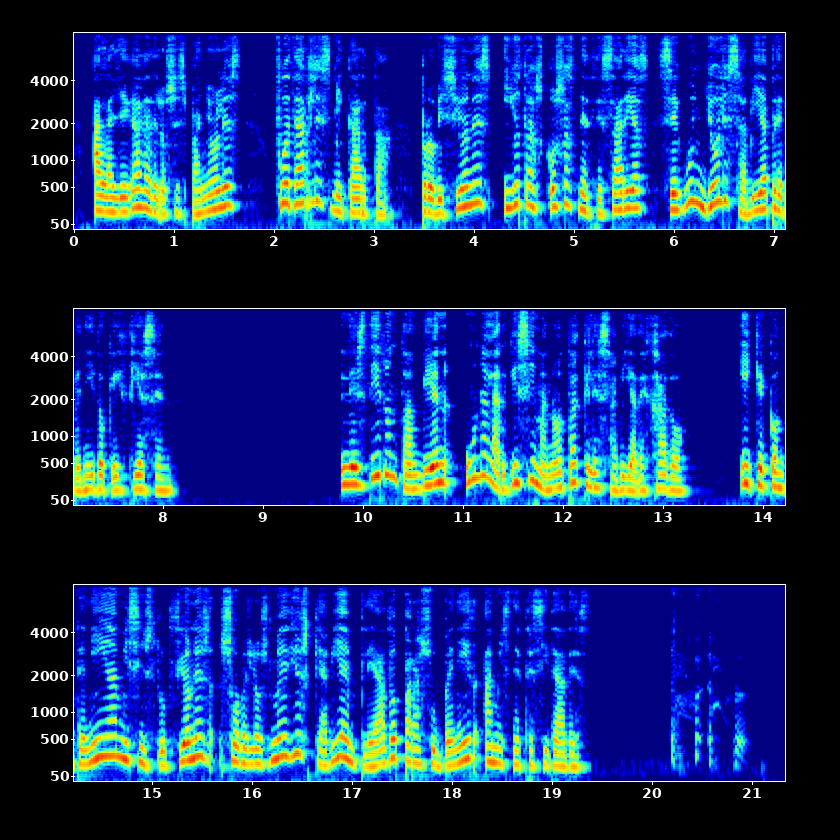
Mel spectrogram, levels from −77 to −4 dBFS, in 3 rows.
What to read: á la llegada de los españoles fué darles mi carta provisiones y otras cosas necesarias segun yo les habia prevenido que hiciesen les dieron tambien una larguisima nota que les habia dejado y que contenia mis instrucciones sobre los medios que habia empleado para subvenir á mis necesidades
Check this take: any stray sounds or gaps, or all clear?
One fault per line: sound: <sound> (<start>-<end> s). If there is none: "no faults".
sound: cough (20.1-21.0 s)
